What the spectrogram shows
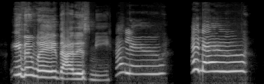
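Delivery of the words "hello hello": tiny, very high little-guy voice. The speaker shows off a favorite put-on voice; little guy voice. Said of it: "My little guy voice".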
